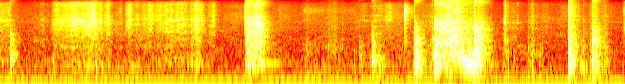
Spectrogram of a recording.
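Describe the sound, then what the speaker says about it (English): A knife scrapes around the metal edge of a rhubarb upside-down cake pan, then the pan clanks as the cake is flipped onto a plate; intermittent scraping, rubbing and knocks, close and fairly loud, no talking. "run a knife around the edge and invert it onto a plate"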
